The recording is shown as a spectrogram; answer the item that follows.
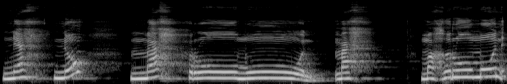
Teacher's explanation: നഹ്നു മെഹ്റൂമൂൻ രണ്ടിനും നഹ്നു ഹാഫ് സുക്കൂനെ കൊടുക്കാൻ പാടുള്ളൂട്ടോ നഹ്നു നഹ്നു എന്ന് ഓതരുത് നഹ്നു നഹ് നഹ് ഇത്രയും മതി നഹ്നു മഹ്റൂമൂൻ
